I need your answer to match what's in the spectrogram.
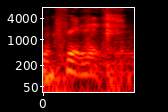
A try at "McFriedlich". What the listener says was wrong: More phlegm when you pronounce it.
